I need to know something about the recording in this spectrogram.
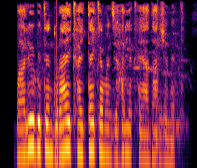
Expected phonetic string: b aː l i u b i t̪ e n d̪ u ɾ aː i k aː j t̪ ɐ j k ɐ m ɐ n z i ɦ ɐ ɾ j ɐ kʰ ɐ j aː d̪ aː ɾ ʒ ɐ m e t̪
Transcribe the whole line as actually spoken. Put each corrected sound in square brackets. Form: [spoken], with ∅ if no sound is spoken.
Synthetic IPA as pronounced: b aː l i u b i t̪ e n d̪ u ɾ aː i [kʰ] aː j t̪ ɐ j k ɐ m ɐ n z i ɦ ɐ ɾ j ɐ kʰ ɐ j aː d̪ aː ɾ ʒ ɐ m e t̪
